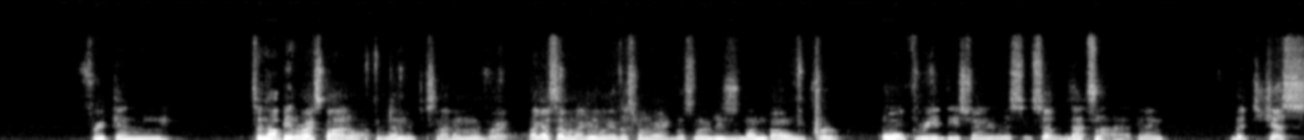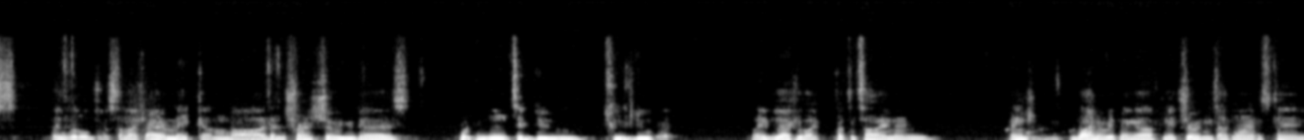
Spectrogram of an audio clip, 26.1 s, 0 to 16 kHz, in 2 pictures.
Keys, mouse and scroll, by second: 0.1 shift+drag, 0.1 shift+right drag, 0.6 r, 2.1 click, 2.1 right click, 2.8 click, 3.1 r, 3.5 click, 3.7 s, 4.7-5.3 drag, 5.3 s, 6.5 g, 11.4-12.0 drag, 12.2 s, 13.7-14.2 drag, 14.7 r, 15.9-16.5 drag, 16.9 drag, 17.4 drag, 17.4 right drag, 18.2 drag, 18.2 right drag, 18.7 click, 19.0-21.6 typing, 19.7 click, 20.1-20.5 drag, 23.0-23.4 drag, 24.2 drag, 25.5 click, 25.8 g.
